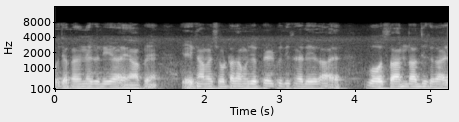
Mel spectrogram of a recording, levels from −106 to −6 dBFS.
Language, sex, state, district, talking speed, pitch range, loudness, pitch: Hindi, male, Haryana, Rohtak, 275 wpm, 105-110 Hz, -19 LUFS, 105 Hz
